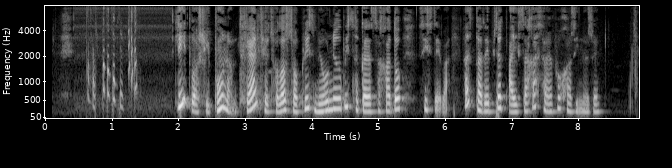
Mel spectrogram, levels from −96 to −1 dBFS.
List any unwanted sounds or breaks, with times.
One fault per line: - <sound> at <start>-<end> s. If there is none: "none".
- chirp at 0.6-1.4 s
